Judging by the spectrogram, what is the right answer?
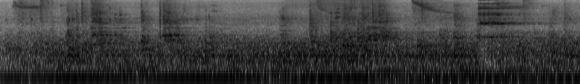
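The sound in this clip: A machine blow-molding a plastic bottle gives off faint, continuous mechanical whirring and clatter, with a few brief high whining tones that sweep in pitch.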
